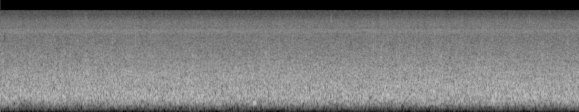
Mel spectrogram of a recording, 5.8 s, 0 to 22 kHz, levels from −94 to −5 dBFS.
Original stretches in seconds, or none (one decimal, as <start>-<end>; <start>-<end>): 0.0-1.3; 2.9-5.8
